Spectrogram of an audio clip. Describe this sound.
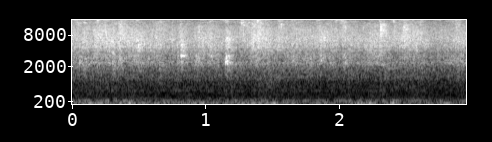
Heavy Rain Loop #2
Doesn't rumble as much as the other sound effect (I guess). Recorded with my Samson C03U microphone.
